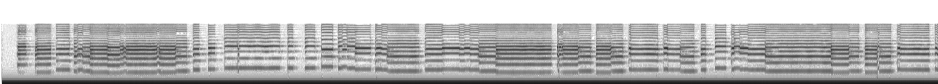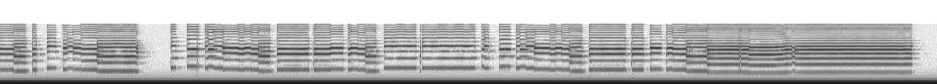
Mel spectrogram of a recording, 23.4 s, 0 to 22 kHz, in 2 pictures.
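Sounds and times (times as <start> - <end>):
bombarde: 0.0 - 23.4.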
